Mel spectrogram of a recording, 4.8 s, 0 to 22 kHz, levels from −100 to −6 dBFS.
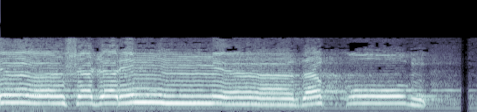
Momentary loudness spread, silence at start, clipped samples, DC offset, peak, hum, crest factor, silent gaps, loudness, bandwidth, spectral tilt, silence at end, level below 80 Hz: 8 LU; 0 s; under 0.1%; under 0.1%; -4 dBFS; none; 10 dB; none; -13 LUFS; 6.6 kHz; -6 dB/octave; 0 s; -56 dBFS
